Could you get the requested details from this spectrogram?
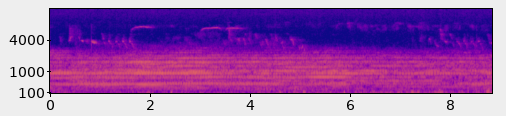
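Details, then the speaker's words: Union Pacific locomotive air horn stuck on for about five hours, heard in the distance near home: steady unbroken multi-note horn droning, birds chirping over it; horn stuck on. "Somebody's horn stuck on. Oh no, stuck horn. Oh my god, way to go, UP!"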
